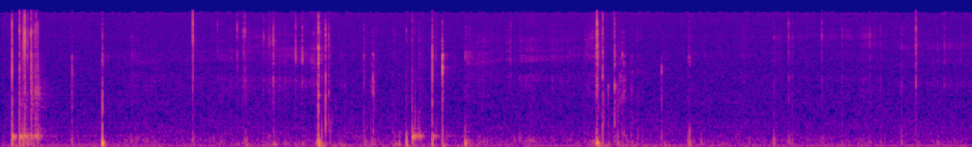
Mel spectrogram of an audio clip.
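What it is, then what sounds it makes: Glitter-coated soap bar being shaved. A palm-sized solid green soap bar with a glitter and star-sequin coating is held in the hand and shaved with a utility knife blade. Short, crisp scraping and cutting crackles come in scattered bursts over a quiet background, some with a dull low thump and a bright edge. Each one stops almost at once.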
